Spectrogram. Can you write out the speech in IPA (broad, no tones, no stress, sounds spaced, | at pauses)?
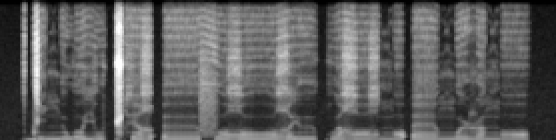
d i ŋ ɨ w o j u ǁʰ e ʁ ʔ ɘː f o ʁ oː ʁ j ɨː kʷ ɛ ʁ ɔ ʁ ŋ ɔ ʔ ɛː ŋʷ ɨ ɭ ɐ ŋ ɔ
